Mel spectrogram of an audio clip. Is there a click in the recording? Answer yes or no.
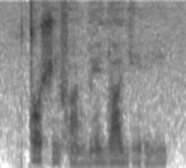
no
